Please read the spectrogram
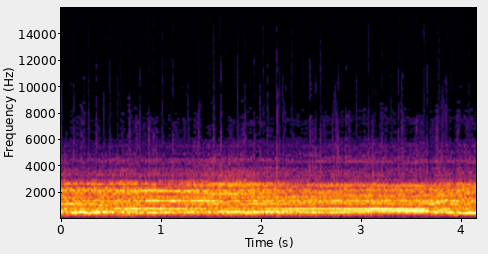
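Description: President HR2510 CB radio speaker receiving several steady whistling tones over static. The tones overlap one another across the channel and hold their pitch for a second or more at a time.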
